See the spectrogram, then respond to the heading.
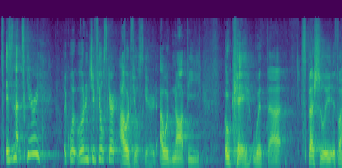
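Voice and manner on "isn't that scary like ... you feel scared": rising excitement. Real, not acted. Rhetorical question to audience.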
